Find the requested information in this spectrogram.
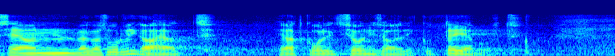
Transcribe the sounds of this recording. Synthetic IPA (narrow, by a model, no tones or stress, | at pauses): se̞ːo̞nvæɡ̥ɑsuːɾviɡ̥ɑhe̞ɑd̪̥ | he̞ɑt̪ko̞ɑlit̪sio̞ːnʲisɑːd̪̥ikːˑut̪ːæjɛpo̞̰ːlt̪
